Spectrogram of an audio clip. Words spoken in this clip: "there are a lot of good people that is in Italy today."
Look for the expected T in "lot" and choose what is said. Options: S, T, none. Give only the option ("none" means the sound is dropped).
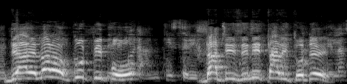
T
